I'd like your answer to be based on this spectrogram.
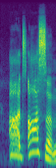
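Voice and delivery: put-on, suddenly lit-up eager enthusiasm. Retelling a coworker describing YouTube: imitating enthusiastic speech. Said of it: "showing some of the first enthusiasm".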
